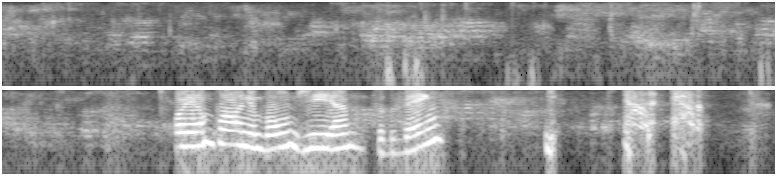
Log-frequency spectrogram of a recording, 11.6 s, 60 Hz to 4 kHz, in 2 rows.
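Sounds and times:
speech: 7.1s - 9.2s
loud harsh coughs: 10.4s - 11.5s.

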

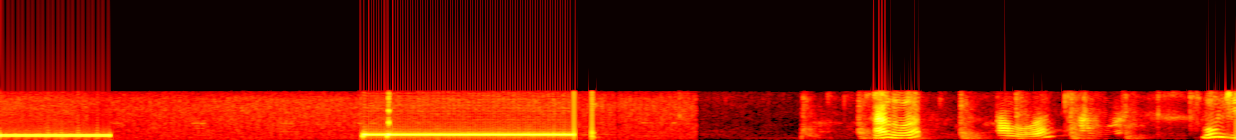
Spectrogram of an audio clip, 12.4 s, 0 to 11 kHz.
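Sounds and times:
telephone line tones during a call transfer: 0.0s - 1.1s, 3.6s - 5.8s
speech: 8.8s - 9.3s, 10.0s - 10.9s, 12.0s - 12.3s.

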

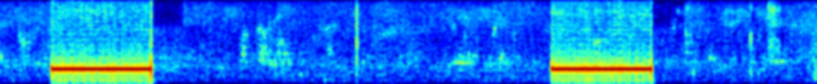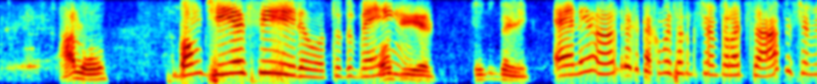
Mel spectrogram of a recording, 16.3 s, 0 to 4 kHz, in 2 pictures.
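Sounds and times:
ringback tone of an outgoing telephone call: 0.5s - 1.6s, 5.5s - 6.5s
speech: 8.8s - 9.3s, 9.9s - 16.3s.

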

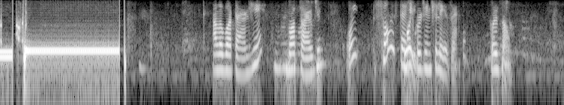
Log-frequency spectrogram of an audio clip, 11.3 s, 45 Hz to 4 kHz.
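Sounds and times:
telephone line tone during a call transfer: 0.0s - 2.4s
speech: 4.3s - 10.4s.

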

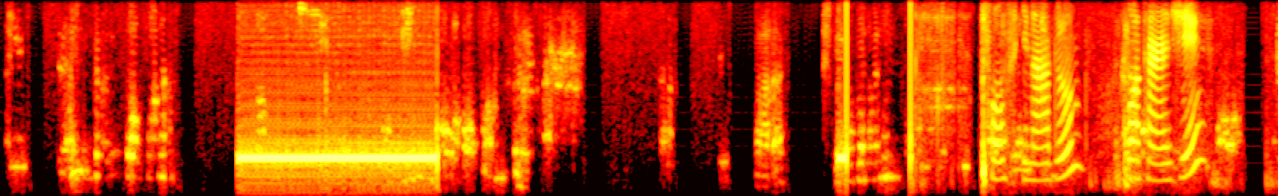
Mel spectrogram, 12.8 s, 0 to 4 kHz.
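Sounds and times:
telephone dial tone as a call connects: 2.4s - 4.4s
speech: 10.1s - 12.2s.

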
